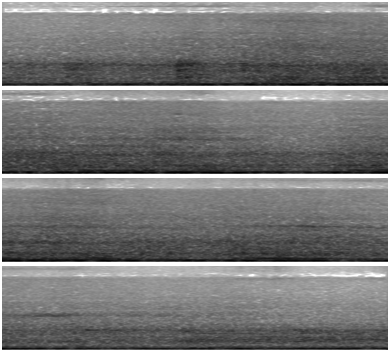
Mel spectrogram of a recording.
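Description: Passenger train passing through the station at speed, a steady low rumble of wheels on rail that builds to its loudest in the middle as the cars go by, then eases off.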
